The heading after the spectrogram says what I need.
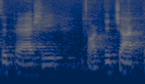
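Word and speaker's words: Paasche: py thing and believe it or not they pronounce it pashy talk to Chuck it's Chuck pashy it's not pashe but you can say Pas whatever okay so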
